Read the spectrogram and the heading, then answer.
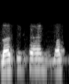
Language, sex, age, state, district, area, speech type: Hindi, male, 45-60, Rajasthan, Jodhpur, urban, conversation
